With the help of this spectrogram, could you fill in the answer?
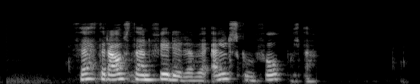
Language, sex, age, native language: Icelandic, female, 40-49, Icelandic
